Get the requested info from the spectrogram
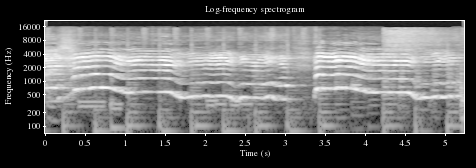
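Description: Background music: a high sung vocal holding long notes that slide downward, over a steady beat.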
